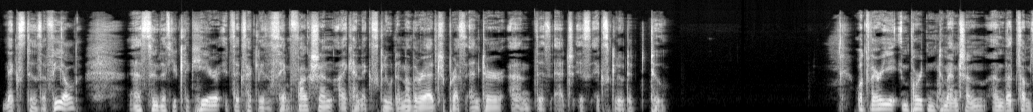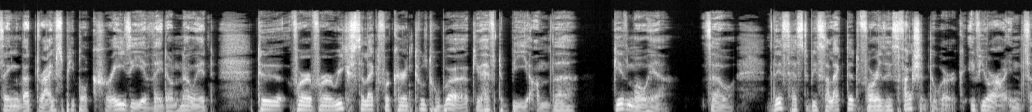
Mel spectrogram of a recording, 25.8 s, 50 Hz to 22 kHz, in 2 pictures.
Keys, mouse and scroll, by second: 0.8 click, 3.9 ctrl+Num_Lock, 3.9 click, 5.4 Return.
